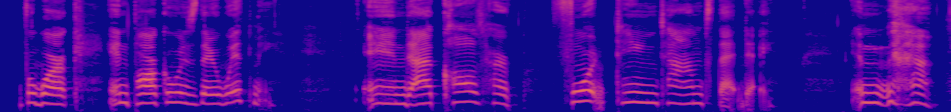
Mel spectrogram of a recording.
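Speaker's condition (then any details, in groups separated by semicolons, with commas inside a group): Cerebral palsy; from birth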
